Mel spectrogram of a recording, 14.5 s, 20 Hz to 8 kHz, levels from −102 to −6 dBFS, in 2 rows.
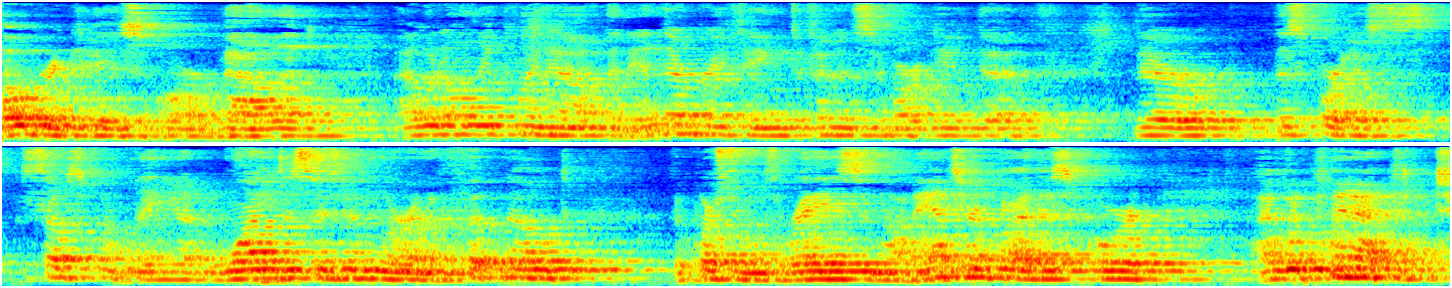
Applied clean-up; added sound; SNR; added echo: none; none; none; reverberation time 1.1 s.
